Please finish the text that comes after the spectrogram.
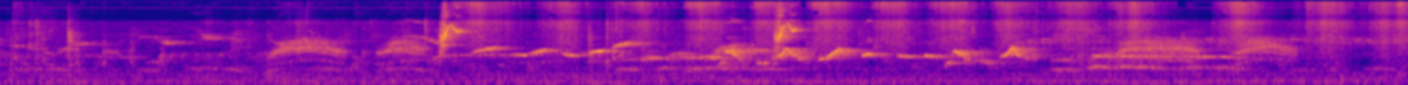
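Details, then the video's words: Morning song of a white-rumped shama (murai batu): moderately soft, varied whistled notes and short slurred phrases delivered in a steady stream, over a faint background hiss. "ocehan burung murai batu di pagi hari"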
